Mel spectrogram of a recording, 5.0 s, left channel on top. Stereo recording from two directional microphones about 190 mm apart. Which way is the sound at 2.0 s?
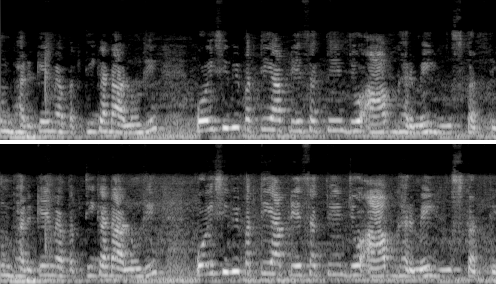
40° left (ahead or behind).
